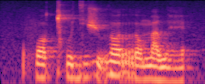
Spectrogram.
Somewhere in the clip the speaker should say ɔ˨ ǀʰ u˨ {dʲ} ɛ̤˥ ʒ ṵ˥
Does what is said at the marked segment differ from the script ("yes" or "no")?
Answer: no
